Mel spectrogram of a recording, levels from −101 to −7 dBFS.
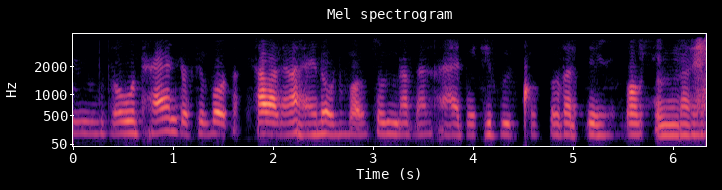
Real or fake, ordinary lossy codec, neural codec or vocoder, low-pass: fake; none; codec, 16 kHz, 1 kbps, FunCodec, trained on LibriTTS, 50 frames a second; 3.6 kHz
